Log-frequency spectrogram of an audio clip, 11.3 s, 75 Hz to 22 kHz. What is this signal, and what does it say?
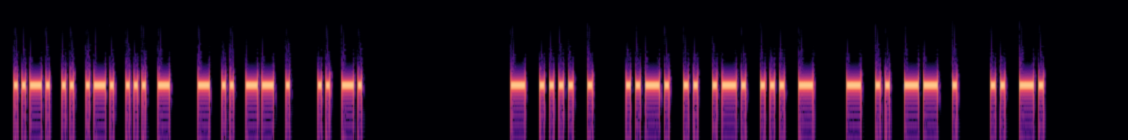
Morse code, heard as a keyed tone, about 32 wpm, 700 Hz. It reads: FIRST TIME IN THE FIRST TIME IN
